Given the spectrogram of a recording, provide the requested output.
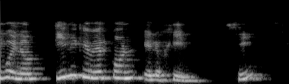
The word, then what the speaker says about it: Elohim: sabemos que la palabra Elohim es una palabra hebrea sí que es una combinación del sustantivo singular Elo con terminación H que se pronuncia J agregado agregando el sufijo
